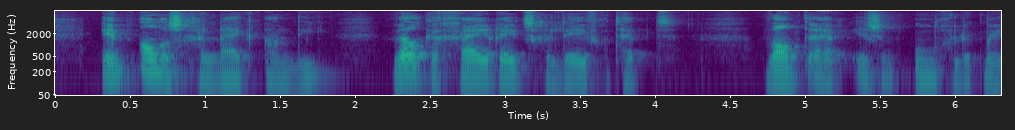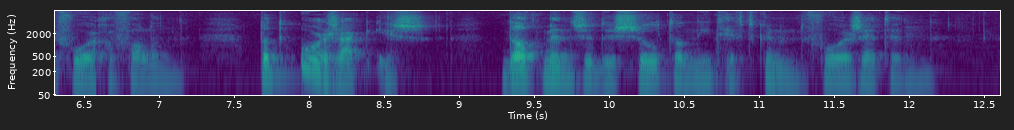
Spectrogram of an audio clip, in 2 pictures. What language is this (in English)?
Dutch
